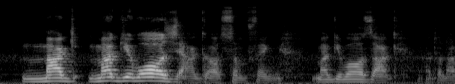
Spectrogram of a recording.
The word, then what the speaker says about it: Magyarország: How's it pronounced? Magyarország or something. Magyarország.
